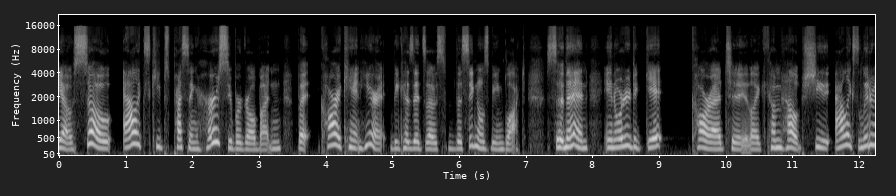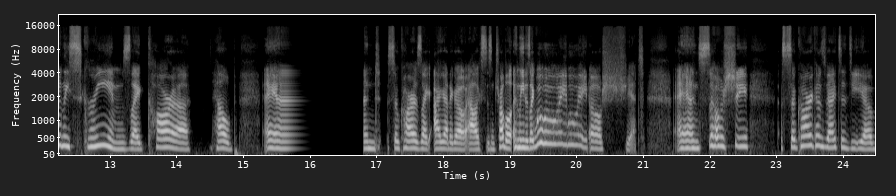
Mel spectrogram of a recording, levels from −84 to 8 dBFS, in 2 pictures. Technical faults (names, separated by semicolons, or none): call audio freeze; jitter buffer speed-up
